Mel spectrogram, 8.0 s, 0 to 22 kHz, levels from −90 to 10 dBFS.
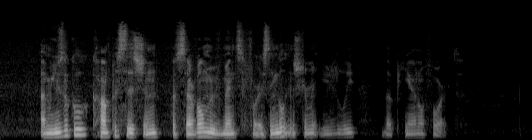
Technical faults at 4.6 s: zipper noise

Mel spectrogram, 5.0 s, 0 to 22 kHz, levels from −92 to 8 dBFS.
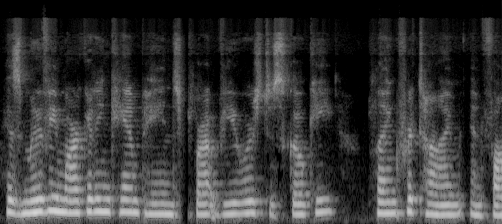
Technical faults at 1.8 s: short stall from a late packet

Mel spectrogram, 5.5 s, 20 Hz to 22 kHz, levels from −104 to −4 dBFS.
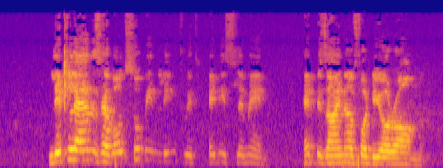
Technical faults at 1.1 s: none

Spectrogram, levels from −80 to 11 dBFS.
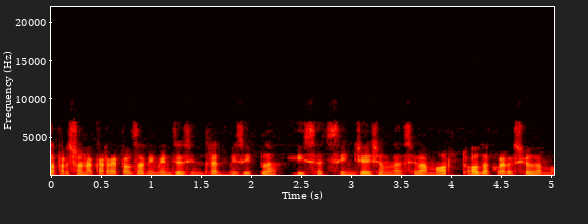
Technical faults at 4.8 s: none

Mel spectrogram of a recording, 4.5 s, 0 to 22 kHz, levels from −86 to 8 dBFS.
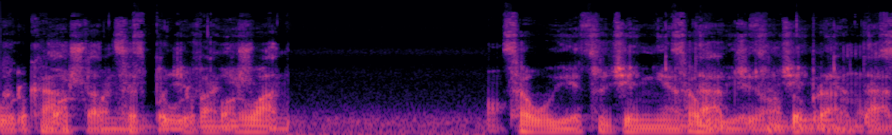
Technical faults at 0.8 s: doubled audio track

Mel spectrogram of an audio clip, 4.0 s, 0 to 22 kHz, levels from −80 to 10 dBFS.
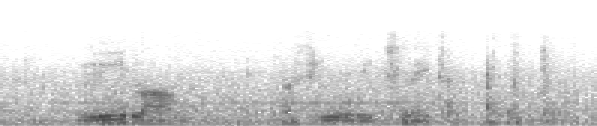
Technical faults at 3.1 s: Opus voice compression

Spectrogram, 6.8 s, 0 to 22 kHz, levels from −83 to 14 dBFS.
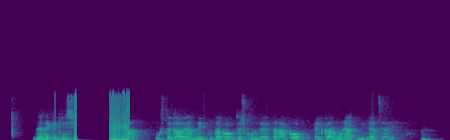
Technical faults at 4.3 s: none

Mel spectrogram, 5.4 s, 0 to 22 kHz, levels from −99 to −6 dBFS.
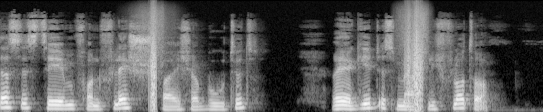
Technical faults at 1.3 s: wireless microphone noise hit

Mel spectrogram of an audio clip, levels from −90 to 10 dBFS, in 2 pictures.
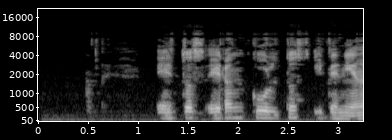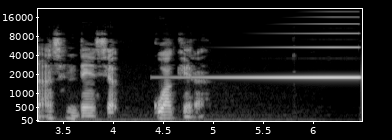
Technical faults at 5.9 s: loudspeaker feedback squeal

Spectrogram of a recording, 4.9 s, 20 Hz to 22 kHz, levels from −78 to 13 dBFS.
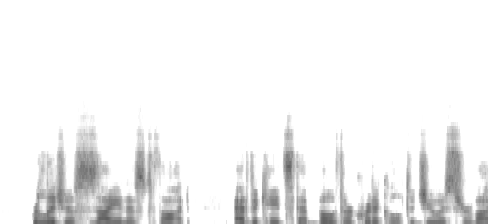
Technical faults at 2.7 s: none

